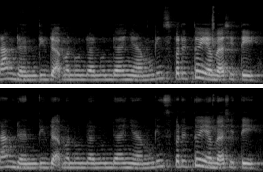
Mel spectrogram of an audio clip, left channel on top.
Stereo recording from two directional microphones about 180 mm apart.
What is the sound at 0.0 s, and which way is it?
A woman's voice, 15° right (ahead or behind).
